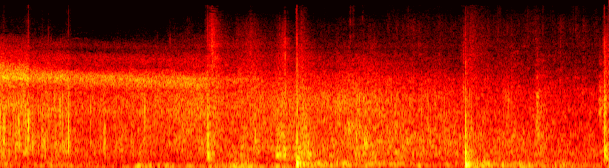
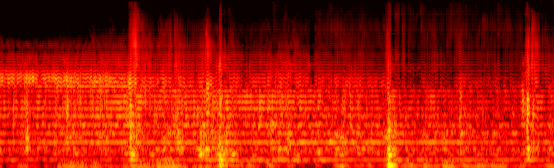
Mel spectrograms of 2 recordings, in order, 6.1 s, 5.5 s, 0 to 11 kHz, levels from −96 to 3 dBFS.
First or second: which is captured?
first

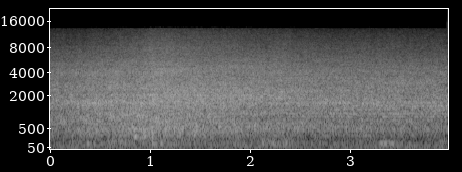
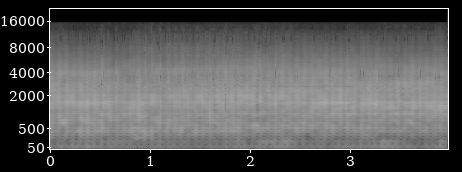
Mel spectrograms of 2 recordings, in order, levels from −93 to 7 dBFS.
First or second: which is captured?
first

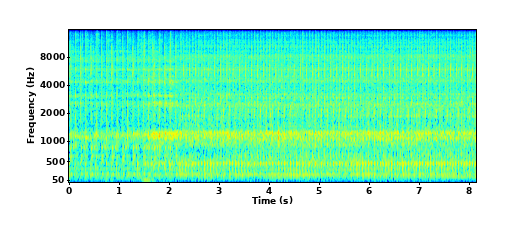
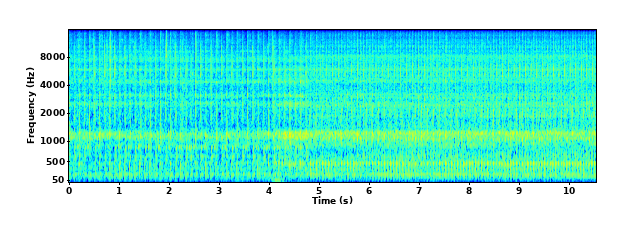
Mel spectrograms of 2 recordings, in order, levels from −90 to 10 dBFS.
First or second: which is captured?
first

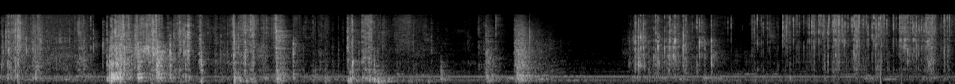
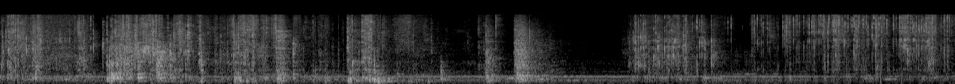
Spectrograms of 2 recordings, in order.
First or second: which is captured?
first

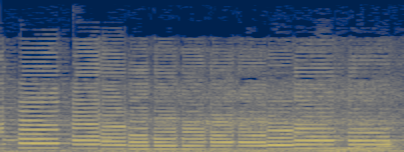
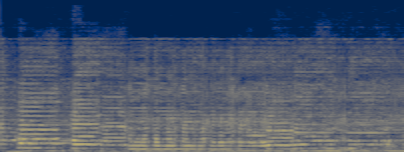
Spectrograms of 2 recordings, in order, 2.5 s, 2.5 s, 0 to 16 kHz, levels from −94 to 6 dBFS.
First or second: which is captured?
first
